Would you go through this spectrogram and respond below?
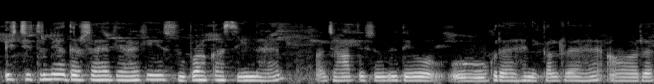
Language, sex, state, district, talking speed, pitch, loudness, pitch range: Hindi, female, Punjab, Kapurthala, 210 wpm, 185 Hz, -16 LUFS, 175-205 Hz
